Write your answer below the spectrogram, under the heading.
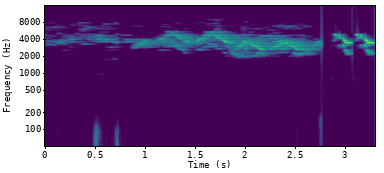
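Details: A Veery sings a breathy, wavering, fluty phrase that spirals gently downward, then breaks into a few short, higher notes; soft knocks are heard early on.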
